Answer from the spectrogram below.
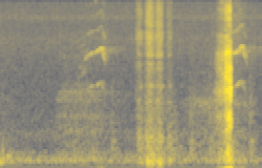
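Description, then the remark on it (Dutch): A few faint, thin, high-pitched peeps from young coot chicks, which call like this when they cannot see one of their parents, followed by two short bursts of breathy, rustling noise in an otherwise quiet outdoor setting. “Dat zijn de jonge meerkoeten hier.”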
